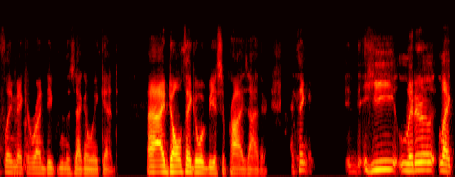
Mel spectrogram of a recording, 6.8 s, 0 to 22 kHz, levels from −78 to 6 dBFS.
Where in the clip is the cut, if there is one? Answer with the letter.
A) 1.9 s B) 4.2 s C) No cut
B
